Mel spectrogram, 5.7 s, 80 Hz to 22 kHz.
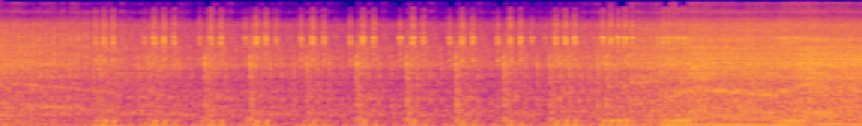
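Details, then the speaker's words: Honda Shine SP BS4 single-cylinder after tensioner fix, warming up: even idle about three beats a second; the knocking from the chain side is gone. "ये side से दोस्तों knocking की आवाज आ रही थी य देखि दो अभी पूरी जो आवाज जो है वो चली गई है"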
